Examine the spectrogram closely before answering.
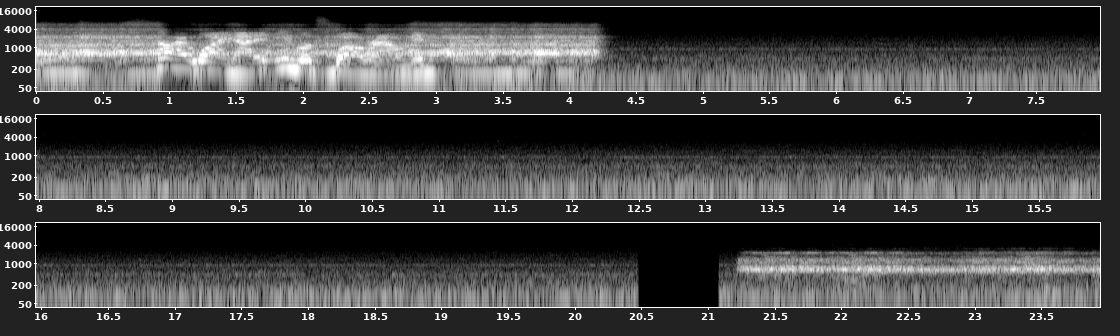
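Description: Game music plays loudly.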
